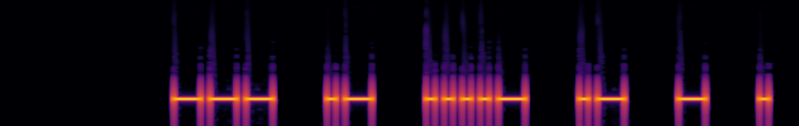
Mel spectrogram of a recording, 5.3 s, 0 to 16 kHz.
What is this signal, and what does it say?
Morse code, heard as a keyed tone, about 19 wpm, spaced as for 14 wpm, 700 Hz. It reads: OA4ATE
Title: 140 Lesson 23g - Letter f - Call Signs 20wpm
